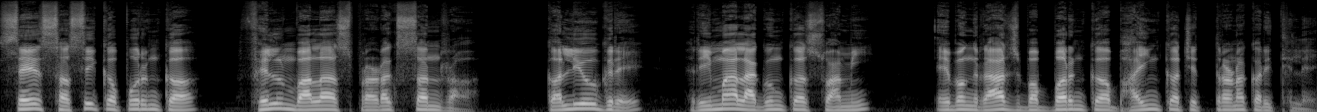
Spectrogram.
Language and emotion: Odia, neutral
